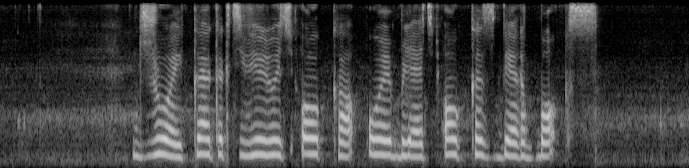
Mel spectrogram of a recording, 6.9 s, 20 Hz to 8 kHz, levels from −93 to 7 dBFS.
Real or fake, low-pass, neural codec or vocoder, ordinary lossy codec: fake; 7.2 kHz; vocoder, 22.05 kHz, 80 mel bands, HiFi-GAN; none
